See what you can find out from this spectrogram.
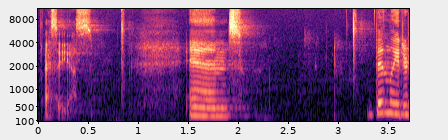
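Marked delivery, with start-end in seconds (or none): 0.1-0.6 a resigned little whisper; whispered reluctant yes. Retold or imitated. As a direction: breathe the yes out, defeated. Quietly giving in to friend.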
